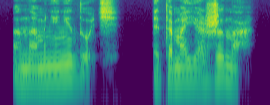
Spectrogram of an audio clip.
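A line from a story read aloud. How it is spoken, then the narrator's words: Through clenched teeth. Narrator (Russian): процедил, стиснув зубы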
